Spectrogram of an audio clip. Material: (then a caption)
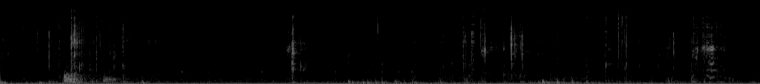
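Soap. A rectangular cream and blue bar of dry solid soap is held in hand and shaved into chunks with a metal utility knife blade. Quiet, dry crunching and crinkly scraping cuts sit over a low, soft rumble, with a few sharp, bright snaps as pieces break away. Each sound dies almost instantly.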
